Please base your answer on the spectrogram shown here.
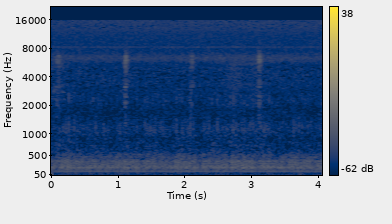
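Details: Happy kitten purring during cuddles, food and sleep: a steady, low, continuous rumble with faint soft clicks about once a second, recorded indoors on a phone.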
